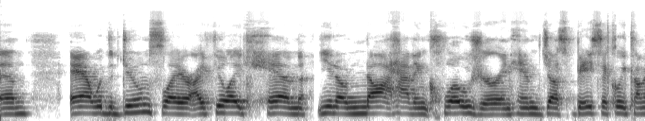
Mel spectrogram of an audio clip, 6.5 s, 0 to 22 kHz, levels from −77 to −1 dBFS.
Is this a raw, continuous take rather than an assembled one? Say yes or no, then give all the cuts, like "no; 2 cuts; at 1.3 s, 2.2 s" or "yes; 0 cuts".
no; 1 cut; at 3.1 s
